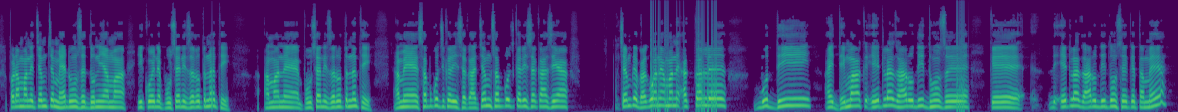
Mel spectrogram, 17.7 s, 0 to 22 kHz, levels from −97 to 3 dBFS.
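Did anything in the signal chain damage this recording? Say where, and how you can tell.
Yes, in two places in the chain.

The first is a gap between stream segments, at the playback or streaming stage. A hard-edged silence of about 18 ms sits at 3.17 s, and another of about 24 ms runs from 9.20 to 9.22 s, six seconds later. That spacing fits six-second segments whose timestamps leave a small gap at each join. The player fills the gap with silence, so the speech is interrupted but nothing is lost.

The second is processor overload crackle, at the driver or buffer stage. From 9.75 to 10.74 s, and again from 14.34 to 14.61 s, a gritty crackle rides on the speech. It is built from many tiny hard-edged dropouts in a row, each a few milliseconds long, which fits a small buffer that the processor kept failing to fill on time. Each missed buffer came out as silence, and the crackle stops once the load clears.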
